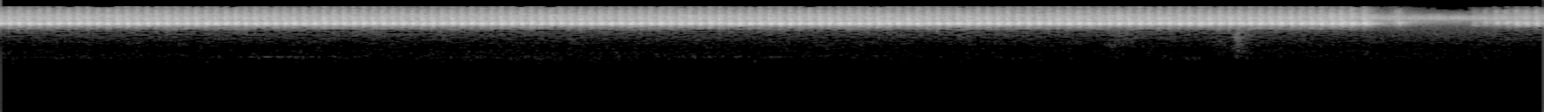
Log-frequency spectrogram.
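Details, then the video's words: Grasshopper chorus without music: a shrill, unbroken high-pitched trill of rapid even pulses holding steady for nearly seven seconds before a sudden short hush, after which the buzzing returns. "Grass Hopper Sounds"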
